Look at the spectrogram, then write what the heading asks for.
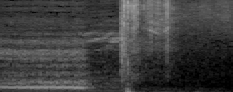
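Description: camera shutter click

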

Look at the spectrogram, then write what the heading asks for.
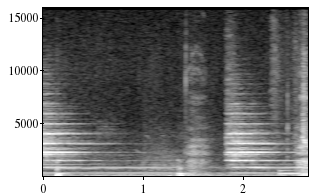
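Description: church bells ringing

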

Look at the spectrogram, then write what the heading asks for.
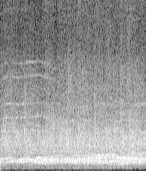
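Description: audience applauding

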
